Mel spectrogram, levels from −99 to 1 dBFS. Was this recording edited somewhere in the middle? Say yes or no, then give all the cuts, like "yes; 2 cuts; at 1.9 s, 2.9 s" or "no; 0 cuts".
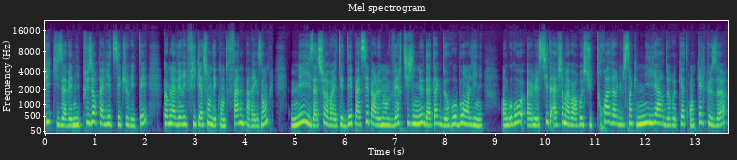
no; 0 cuts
